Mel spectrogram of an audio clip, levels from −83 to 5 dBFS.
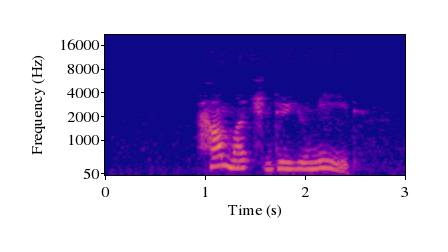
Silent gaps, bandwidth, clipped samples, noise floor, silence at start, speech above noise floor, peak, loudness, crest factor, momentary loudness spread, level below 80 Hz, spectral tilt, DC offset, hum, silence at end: none; 16 kHz; under 0.1%; -68 dBFS; 0.9 s; 37 dB; -14 dBFS; -32 LUFS; 20 dB; 11 LU; -68 dBFS; -7 dB/octave; under 0.1%; none; 0.55 s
